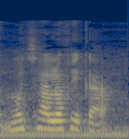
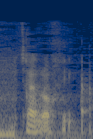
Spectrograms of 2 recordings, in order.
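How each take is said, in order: First: Said in the usual way. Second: Whispered, dry repeat; deadpan whisper to herself; muttered aside. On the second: Real, not acted. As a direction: say it again under your breath, sarcastic. Sarcastic repeat under breath.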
